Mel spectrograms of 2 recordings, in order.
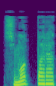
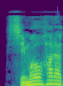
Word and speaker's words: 下原: 西北端に当たる一部に下原をしもっぱらと呼称する意見があり下原水顔しもっぱらスイカと読む向きもあるがこの集落に住む人はしもう腹と呼んでいる地域では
